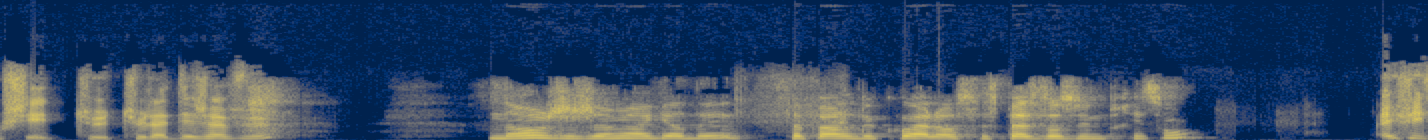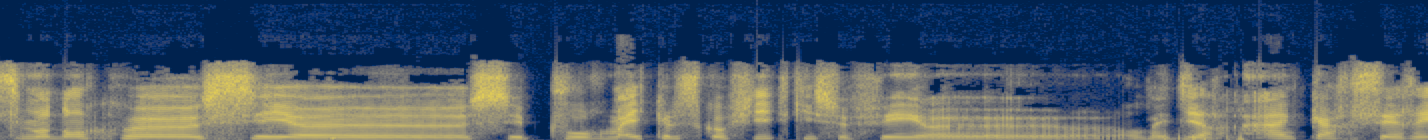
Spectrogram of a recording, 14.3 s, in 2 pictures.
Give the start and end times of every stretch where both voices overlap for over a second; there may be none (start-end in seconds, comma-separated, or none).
none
